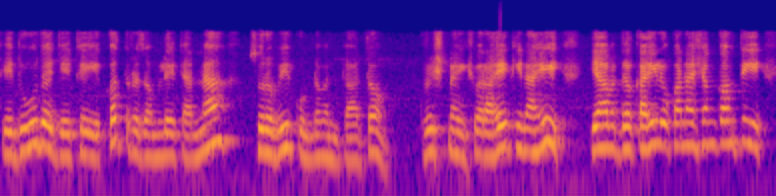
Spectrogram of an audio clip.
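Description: A woman's voice: a little high, darkish tone. A woman retelling a devotional scripture story, adding preachy asides to her listeners.

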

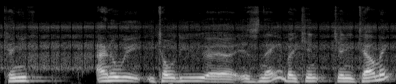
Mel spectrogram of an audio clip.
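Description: Guy doing a ghost hunt in a cave, soft mellow voice, pauses between questions, some background noise. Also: fairly high pitch. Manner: halting, pausing between short questions. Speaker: paranormal investigator leading a spirit box session. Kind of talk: casual questioning addressed to spirits. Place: inside a large underground cave. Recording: noisy handheld cave recording.

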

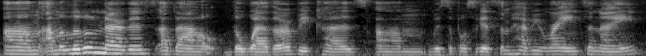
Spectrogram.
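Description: A woman's voice: deep voice, steady tone, unhurried. A woman, chatting casually as a vlog host. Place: indoors, plain small room at home. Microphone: webcam microphone at arm's length.

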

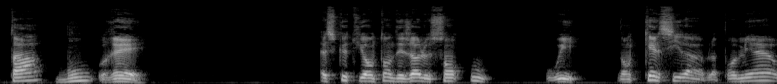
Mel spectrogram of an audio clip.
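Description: A man's voice: medium pitch, breathy edge. A man teaching a phonics lesson to young children, patiently repeating and stretching out each word.

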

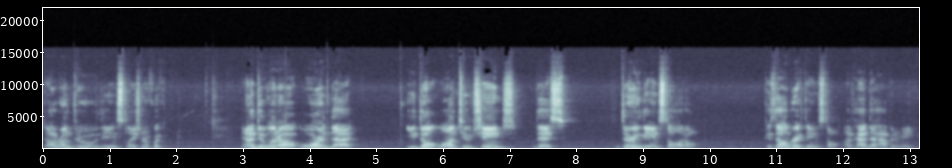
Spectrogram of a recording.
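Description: In a relaxed screen-recorded tutorial made at home, a young man talks through tech steps aloud, frequently backtracking to fix what he's said. He speaks at medium pitch in a steady, unhurried way, with a faint hiss or hum underneath.

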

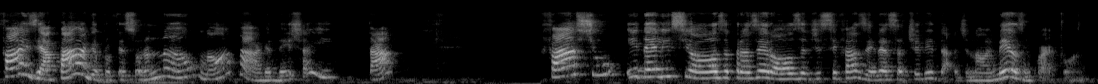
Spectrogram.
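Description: High-voiced Brazilian schoolteacher. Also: female voice, big pitch swings, measured pace, bright, forceful tone. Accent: Brazilian Portuguese. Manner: encouraging, explains step by step with many "certo?" and "ó". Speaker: teacher. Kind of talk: remote video lesson for children.

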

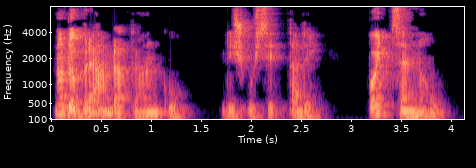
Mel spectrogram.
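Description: A man voicing a huge, boastful male giant lord in a storybook reading, with a booming, thundering delivery. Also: very animated, gravelly, bright, forceful tone, heavily acted. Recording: roomy echo.

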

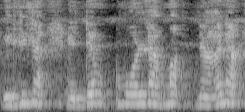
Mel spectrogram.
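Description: A woman's voice: on the high side, fast, mellow, lo-fi sound, natural voice. A woman voicing a frantic, guilt-stricken middle-aged mother wailing and pleading to God. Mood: distraught. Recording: echoey room with faint noise.

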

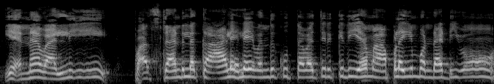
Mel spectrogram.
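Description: Woman playing a nosy village neighbor, Kanyakumari Tamil accent, very high gravelly voice, bright sharp tone, comedy sketch. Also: steady tone, a little fast, heavily acted. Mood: prying. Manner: prying, chatty questions.

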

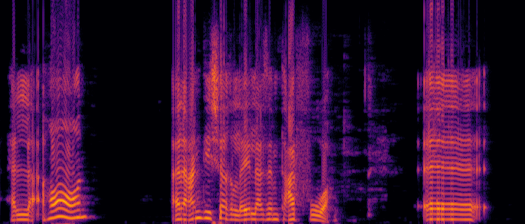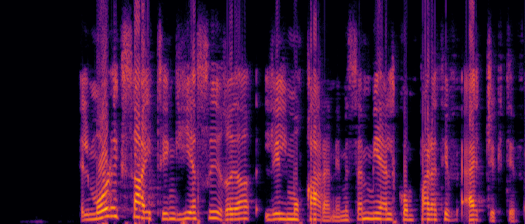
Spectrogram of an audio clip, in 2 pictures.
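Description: A teacher giving an online English lesson to pupils, slowly spelling out English phrases. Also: medium pitch, fairly bright tone, dry recording.

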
